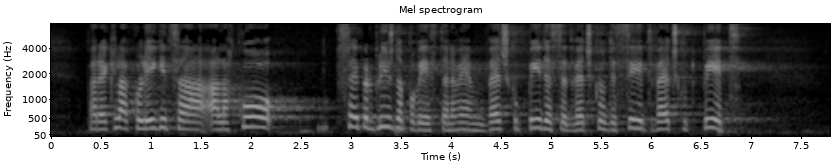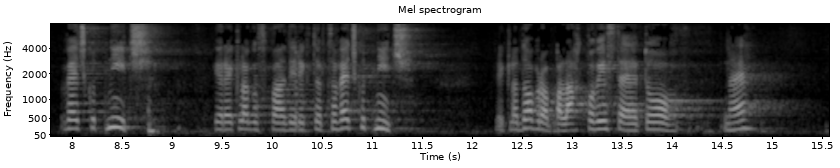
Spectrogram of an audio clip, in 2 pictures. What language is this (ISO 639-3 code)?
slv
